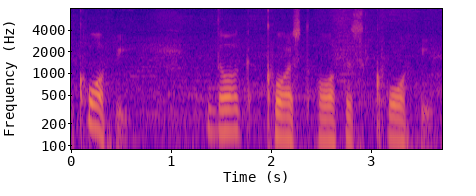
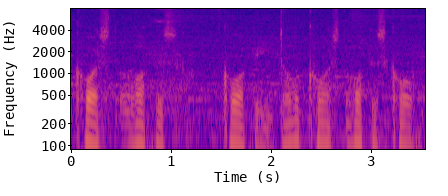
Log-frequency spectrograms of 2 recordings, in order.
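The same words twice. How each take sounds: First: Exaggerated, slow Bronx vowels; Bronx accent. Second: Bronx accent. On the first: Commentator hamming up his word list, thick Bronx accent. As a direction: stretch every vowel in broad Bronx. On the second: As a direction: quietly savor each word in thick Bronx. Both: Shown as a demonstration. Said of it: "That's a certified Bronx accent".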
